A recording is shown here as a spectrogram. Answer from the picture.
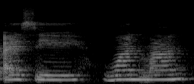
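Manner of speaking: usual speaking voice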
